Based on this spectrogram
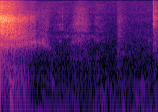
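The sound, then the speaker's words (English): A single sharp whip crack bursts out at the start, loud and bright, then trails off quickly into faint background noise with no one talking. “I think the whip noise is a good follow-up.”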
